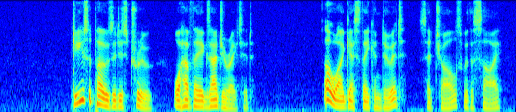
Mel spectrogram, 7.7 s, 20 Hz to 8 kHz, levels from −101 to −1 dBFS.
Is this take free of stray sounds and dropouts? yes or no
yes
